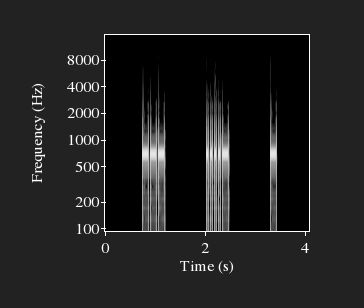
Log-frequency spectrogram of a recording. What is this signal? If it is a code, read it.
Morse code, heard as a keyed tone, about 30 wpm, spaced as for 9 wpm, 690 Hz. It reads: O4T
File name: Lesson 17e - Letter u - Three Characters 30wpm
